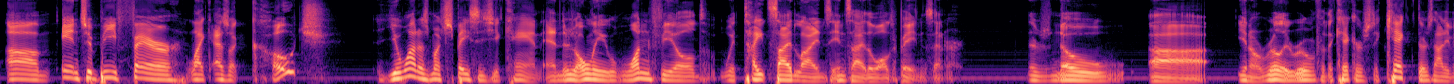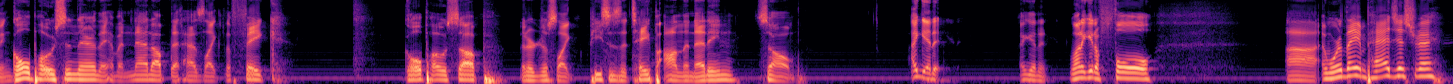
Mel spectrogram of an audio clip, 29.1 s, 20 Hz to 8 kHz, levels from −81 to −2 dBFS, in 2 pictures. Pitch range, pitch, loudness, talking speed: 115-165 Hz, 135 Hz, -19 LUFS, 190 wpm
